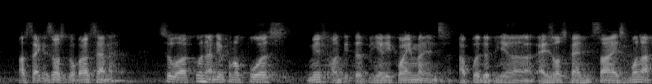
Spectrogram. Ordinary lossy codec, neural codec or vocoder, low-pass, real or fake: none; codec, 16 kHz, 1.1 kbps, Voila-Tokenizer; none; fake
